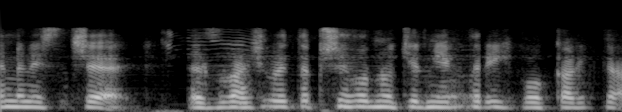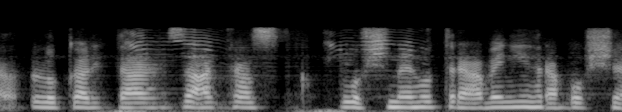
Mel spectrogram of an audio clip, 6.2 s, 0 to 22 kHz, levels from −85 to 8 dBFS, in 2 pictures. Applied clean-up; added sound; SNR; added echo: neural mask model DeepFilterNet 3.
